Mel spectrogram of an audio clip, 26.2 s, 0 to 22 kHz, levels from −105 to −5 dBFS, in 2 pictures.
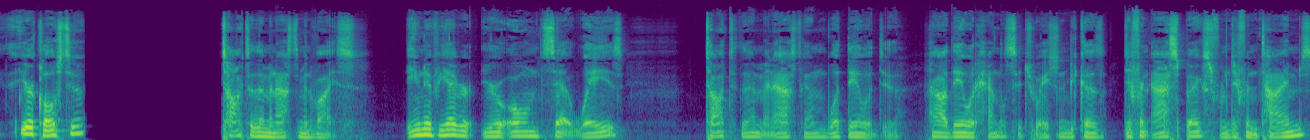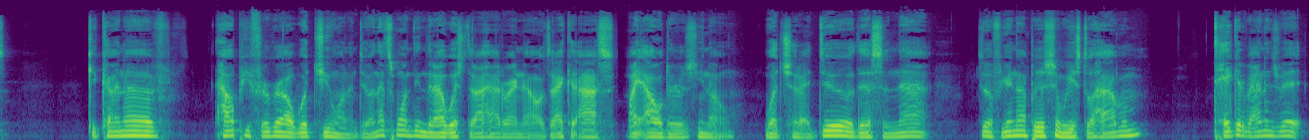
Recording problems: none

